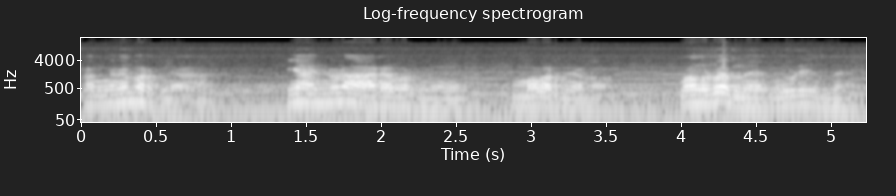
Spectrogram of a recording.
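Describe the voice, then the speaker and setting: A man playing a gentle father soothing his young son in an amateur family short film. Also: mid-range voice, expressive, a little fast, highs cut off, soft background music, close to an everyday voice. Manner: soothing, reassuring.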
